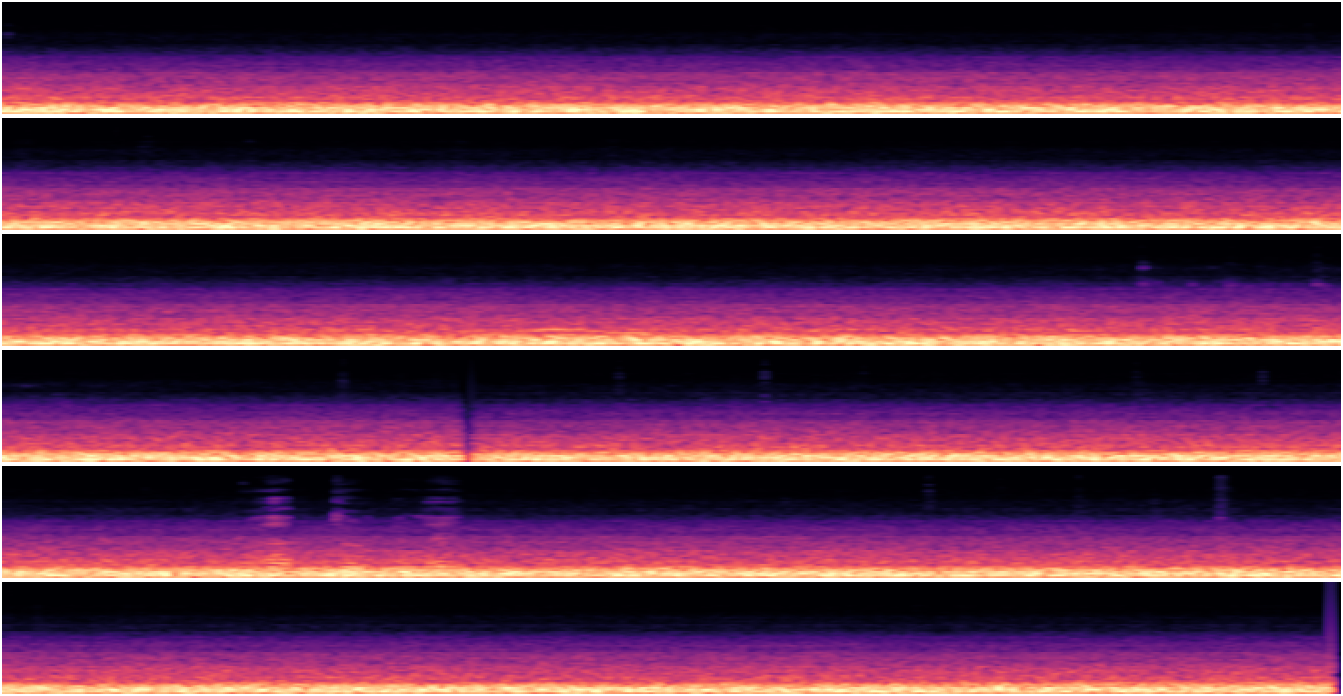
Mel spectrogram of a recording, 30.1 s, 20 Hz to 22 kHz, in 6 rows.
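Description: Steady cabin noise of a Boeing 737 MAX 8 at cruise: the low rumble of its engines and the airflow, heard from a window seat inside the cabin.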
